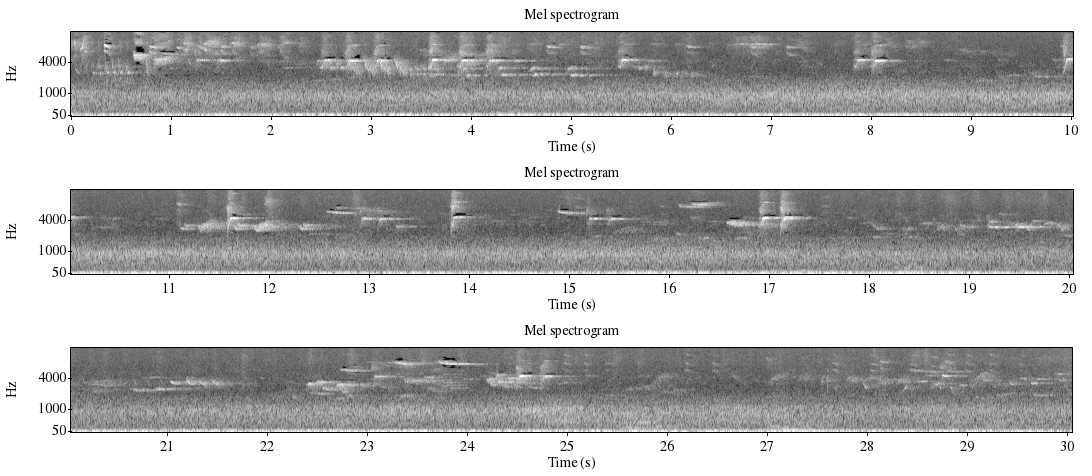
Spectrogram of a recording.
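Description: Birds chirping and calling on and off throughout, over a steady low rumble of outdoor background noise.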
